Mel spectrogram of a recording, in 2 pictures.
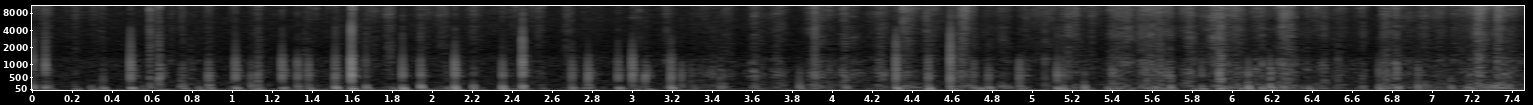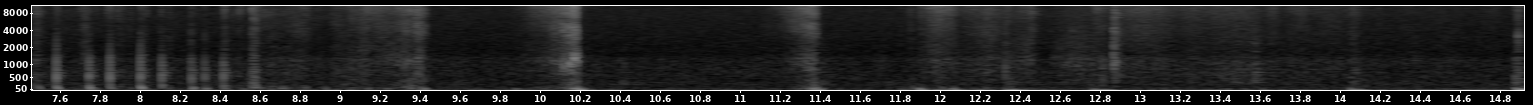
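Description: Long nails scratch the fabric near the beak and eye of a red plush bird toy. A dense, rapid run of soft, low-heavy scratching fills the first nine seconds, then thins into sparser, isolated scrapes with quiet gaps between them.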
